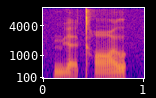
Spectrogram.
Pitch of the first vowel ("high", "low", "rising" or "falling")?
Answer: low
